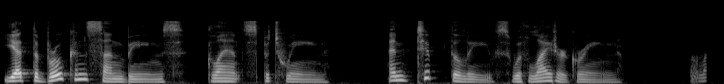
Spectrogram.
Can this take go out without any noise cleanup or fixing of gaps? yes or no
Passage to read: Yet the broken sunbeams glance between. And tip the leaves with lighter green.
no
